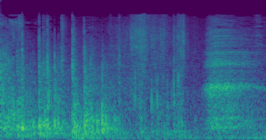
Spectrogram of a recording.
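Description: A sharp knock, then about a second and a half of rattling and rustling as things are handled, with a short rustle near the end.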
